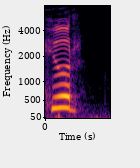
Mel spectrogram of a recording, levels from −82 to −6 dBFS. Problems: constant background noise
